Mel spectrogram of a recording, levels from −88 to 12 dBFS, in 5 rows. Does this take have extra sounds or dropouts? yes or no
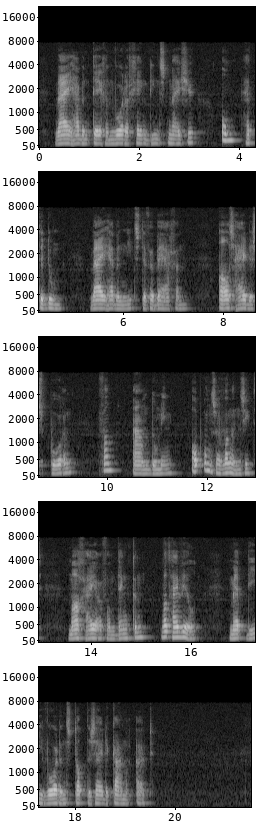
no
